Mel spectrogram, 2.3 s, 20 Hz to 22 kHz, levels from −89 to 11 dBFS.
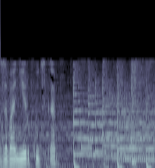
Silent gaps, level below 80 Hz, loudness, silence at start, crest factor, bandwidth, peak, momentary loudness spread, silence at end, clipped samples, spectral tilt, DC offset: none; -36 dBFS; -23 LUFS; 0 s; 18 dB; 5.2 kHz; -4 dBFS; 10 LU; 0 s; under 0.1%; -11.5 dB/octave; under 0.1%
